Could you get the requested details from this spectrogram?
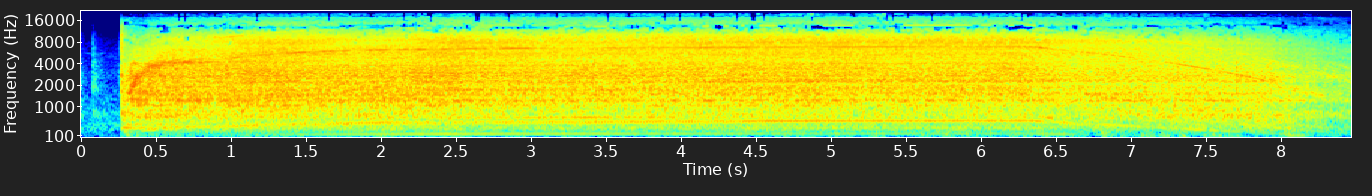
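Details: Right-angle grinder run without its guard after re-greasing the gearbox, following a viewer's comment that it sounded off. It spins up to a steady high whine and runs down evenly with no gear grinding or rattle; it sounds healthy.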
